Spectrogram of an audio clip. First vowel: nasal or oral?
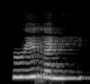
oral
